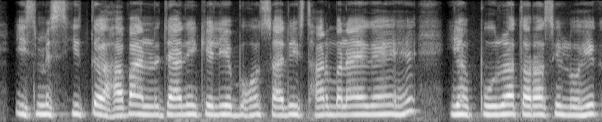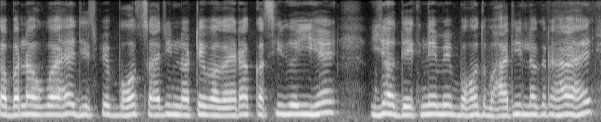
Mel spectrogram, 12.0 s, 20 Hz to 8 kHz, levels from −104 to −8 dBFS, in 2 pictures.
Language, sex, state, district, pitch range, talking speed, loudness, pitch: Hindi, male, Bihar, Gaya, 205-220 Hz, 190 wpm, -20 LUFS, 215 Hz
